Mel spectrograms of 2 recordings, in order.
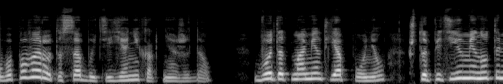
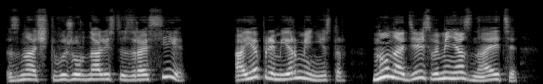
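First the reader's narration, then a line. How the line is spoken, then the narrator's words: Loud laughter. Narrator (Russian): Берлускони захохотал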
